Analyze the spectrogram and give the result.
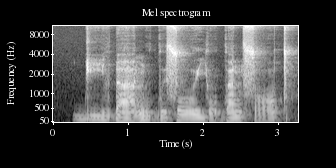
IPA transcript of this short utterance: ɡ͡b iː˦˨ l ɗ aː˨ ŋ u˦ ɡʷ ɨ˨ s oː˧ j o˨ ɡʷ a˧ n s ɔ˨˦ t

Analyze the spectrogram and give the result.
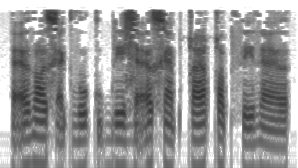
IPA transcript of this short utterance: æ̰˨˦ ɐ̯ ð ɒ˨˦ ɐ̯ x æ̰˨ k ð o˨˦ k ṵ˨ b e˨ z æ̰˨˦ ɐ̯ x æ˨ p q e˨˦ q u˨ p θ e˨˦ ð æ˨ ɐ̯

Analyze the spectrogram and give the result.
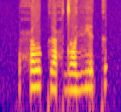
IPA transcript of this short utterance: ħ o k ɵ ħ d ɔ vʲ ə k

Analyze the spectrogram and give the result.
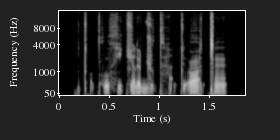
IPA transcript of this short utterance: tʼ ɔ̰ kʼ u x i t͡ɕ ɔ ɾ ə ɖ͡ʐ ṵ kʰ a̰ t ṵ ʕ ɔ̰ ǀ ə̃

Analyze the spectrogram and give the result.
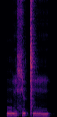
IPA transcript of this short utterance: ŋ i ɕ ɯ ǀ i

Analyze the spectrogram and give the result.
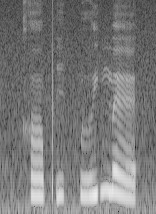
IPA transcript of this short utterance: kʰ ʌ pʼ i k͡p ɯ j ŋ͡m ɛ

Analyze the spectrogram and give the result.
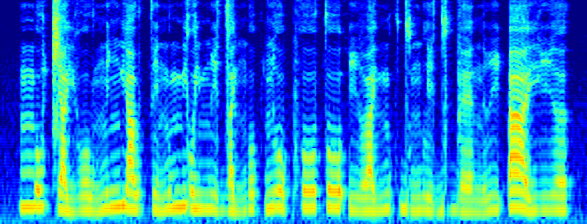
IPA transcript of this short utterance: m o˧˥ w t͡ɕ a˧˩ j ʋ o˧˩ w n i˧˥ ŋ j a˧ w t̪ i˧˩ n u˧˥ m j o˧ j m i˧˩ d a˧˩ j ŋ oː˧ k̚ ɲ oː˥˨ pʰ oː˧˥ t̪ oː˧˥ ʔ i˩ ʋ a˩˧ j n u˧˥ k̚ d u˩˧ ŋ l i˩ d u˧˥ b ɛː˩ n ʋ i˧ ʔ aː˥˨ j i˧ ə̯

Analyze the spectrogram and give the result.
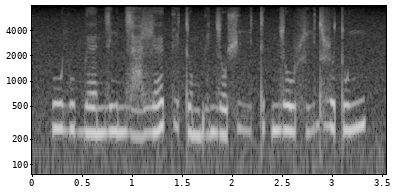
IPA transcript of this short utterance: w i̤ w b ɛ n z i n z a̤ ɮ ɛ k e̤ t ʊ m b e̤ n z o ʃ i̤ t | n z o w ɬ i̤ d ɮ ʊ t w i

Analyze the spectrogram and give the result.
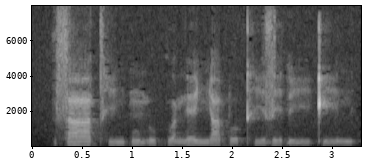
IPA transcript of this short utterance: s aː˦ tʰ i˨ ŋ p ũ˨ m ɾ u˦ kʷ a˨ ŋ e˦ ɲ a˦ p ʊ˨ kʰ i˦ z i˦ ɗ iː˨ kʼ i˦˨ n

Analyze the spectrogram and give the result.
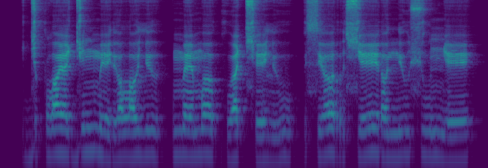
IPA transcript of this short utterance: ɟ ɛ˧˥˧ kʷ lˠ ɛː˥˧ ɟ i˦˥ n m e˥˧ ɾʲ ɯ˥˧ lˠ ɯ˧˥˧ lʲ ɯ˥˧ | m ɛː˦˥ m ʌː˥˧ kʷʰ a˧˥˧ t͡ɕʰ e˧˥˧ lʲ u˧˥˧ | sʲ ʌː˧˥˧ r ɕ eː˧˥˧ ɾ ʌ˥˧ nʲ u˦˥ ɕ u˦˥ ɲ eː˦˥

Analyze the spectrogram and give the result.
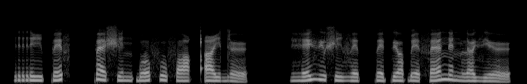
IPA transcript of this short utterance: r i p e f pː ɛ ʃ i n ɓ o f u f ɔ qʼ i d ø | ɦ e vʲ u ʃ i v e pː e pʲ ɔ ɓ e f ɛ n e n l œ vʲ ø

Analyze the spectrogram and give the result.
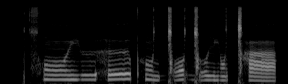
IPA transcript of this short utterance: t͡sʰ õː j ɨː h ɘː pʰ õ ɡ͡ǀ ɔ ɡ͡ǀ o i̯ j ɔ̃ ǀʰ a

